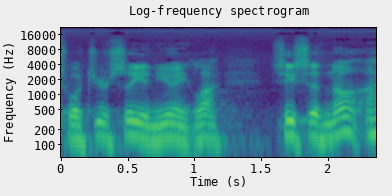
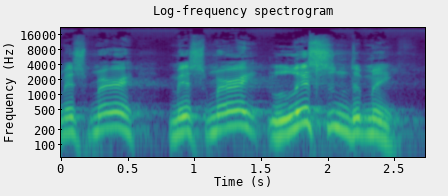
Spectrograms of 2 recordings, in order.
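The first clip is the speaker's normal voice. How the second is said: commanding authoritative tone, higher, much slower; 3 semitones higher than usual. Retelling what the doctor told Miss Mary: retelling a voice of authority. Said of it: "he said it with a voice of authority".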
